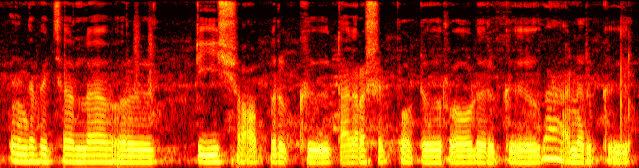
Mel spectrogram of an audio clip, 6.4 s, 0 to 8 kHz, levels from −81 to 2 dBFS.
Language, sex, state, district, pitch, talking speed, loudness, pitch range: Tamil, male, Tamil Nadu, Nilgiris, 115 Hz, 120 wpm, -14 LUFS, 110-125 Hz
